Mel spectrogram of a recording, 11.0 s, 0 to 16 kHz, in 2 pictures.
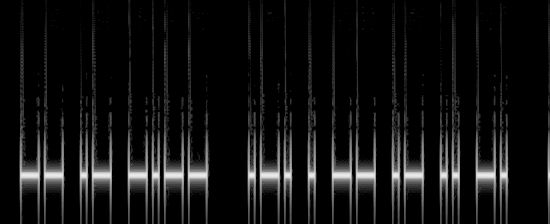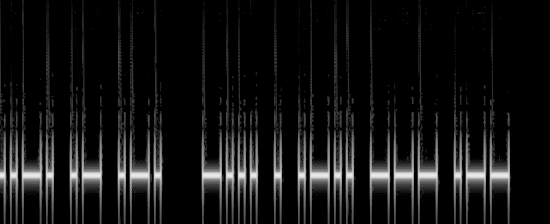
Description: Morse code, heard as a keyed tone, about 19 wpm, 700 Hz. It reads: MAY REMAIN FAR BELOW
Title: Sentences from Top 1400 Words 20wpm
